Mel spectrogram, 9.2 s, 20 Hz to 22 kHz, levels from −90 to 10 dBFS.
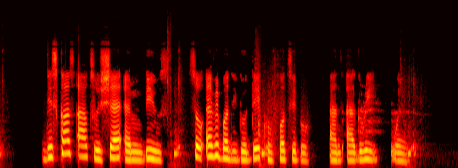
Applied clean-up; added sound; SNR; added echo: neural mask model RNNoise.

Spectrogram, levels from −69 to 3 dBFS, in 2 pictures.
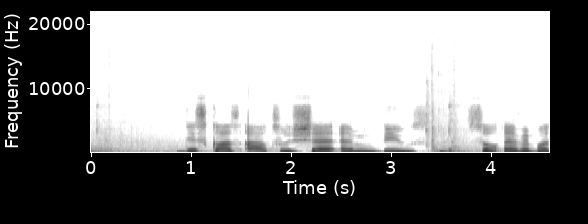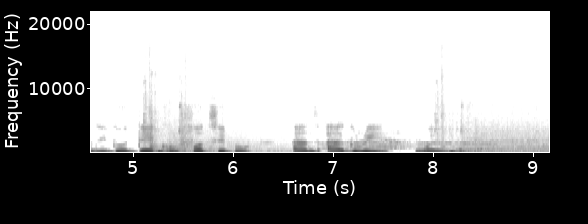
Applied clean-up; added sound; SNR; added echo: none; Mechanisms; 16 dB; none.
